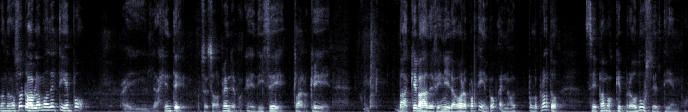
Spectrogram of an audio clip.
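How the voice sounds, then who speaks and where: A man at a fairly slow pace, with long, frequent pauses, big swings in loudness and audible room echo. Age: 70s. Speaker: lecturer on cosmology theory. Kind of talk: lecture. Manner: halting, with many fillers.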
